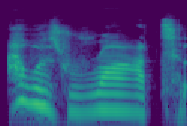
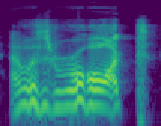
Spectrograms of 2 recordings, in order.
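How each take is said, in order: First: Said in the usual way. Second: Loud, laughing through wroth. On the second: Shown as a demonstration. Telling viewers how angry she was, laughing loud. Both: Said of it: "about a woman wrath?".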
